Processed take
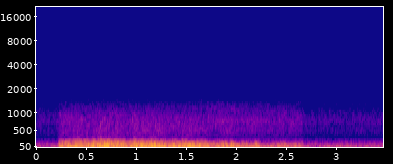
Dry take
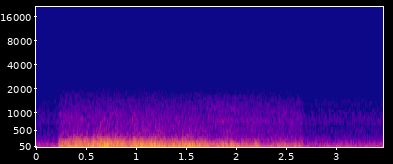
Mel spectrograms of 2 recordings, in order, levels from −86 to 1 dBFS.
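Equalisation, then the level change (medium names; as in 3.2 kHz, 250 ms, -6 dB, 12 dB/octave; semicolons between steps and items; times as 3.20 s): static phaser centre 690 Hz, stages 4; +1.5 dB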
